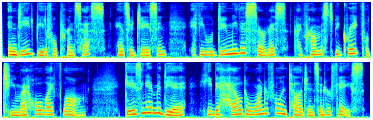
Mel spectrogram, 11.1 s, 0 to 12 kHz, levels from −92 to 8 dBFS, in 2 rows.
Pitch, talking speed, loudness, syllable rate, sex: 215 Hz, 185 wpm, -17 LUFS, 6.1 syllables/s, female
